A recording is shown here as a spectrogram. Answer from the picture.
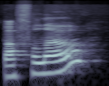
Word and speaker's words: buffalo: Buffalo, first syllable stress, buff has the schwa, and then this letter A says and then my O says an actual O, so sounds like buff, buffalo.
